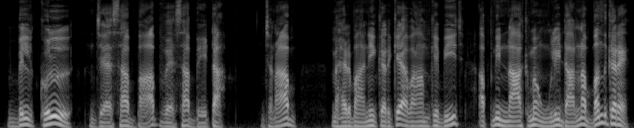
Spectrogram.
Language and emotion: Urdu, disgusted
